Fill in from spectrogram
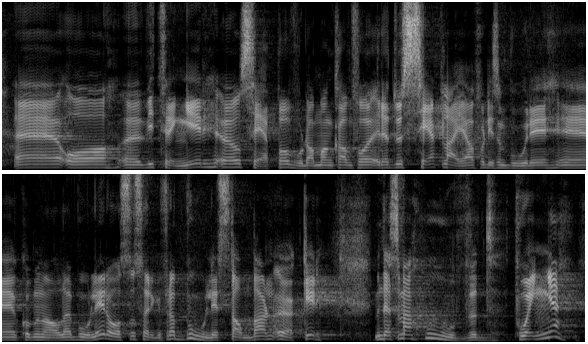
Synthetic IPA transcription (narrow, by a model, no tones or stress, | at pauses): ɔʋɪt̪ʰɾɛŋːəɾɔseːpʰɔʋʊɖɑnmɑnkʰɑnfoːɾɛd̪ʉseːʈlæɪɑfɔɖiːs̬ɔmbuːɾɪkʰʊmʉnɑːləbuːlɪəɾɔɔsːɔsœɾɡəɾfɔɾɑt̪̚buːlɪst̪ɑnd̪ɑɳøːkəɾ | mɛnd̪ɛsɔmæɾhuːʋəd̪ | pʰɔɛŋːə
